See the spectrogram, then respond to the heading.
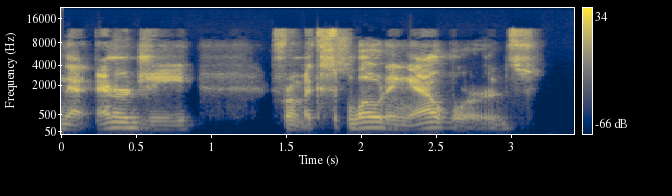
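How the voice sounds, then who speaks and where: The background is quiet as a man talks. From US, Maryland. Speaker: social worker, podcast guest. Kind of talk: casual interview chat. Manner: fast-talking.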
